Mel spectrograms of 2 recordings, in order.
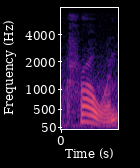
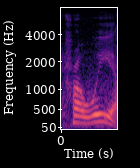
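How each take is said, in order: First: The name ends with an n sound. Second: The name ends with a vowel sound. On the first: The speaker calls it wrong. "It's not Crowan" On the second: The speaker calls it right. "it's Crowea"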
